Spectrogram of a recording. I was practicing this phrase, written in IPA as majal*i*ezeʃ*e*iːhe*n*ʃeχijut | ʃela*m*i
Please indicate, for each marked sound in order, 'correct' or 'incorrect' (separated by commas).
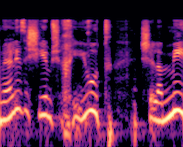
correct, incorrect, incorrect, correct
